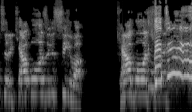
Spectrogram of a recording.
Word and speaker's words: Seahawks: All right, now on to the Cowboys and the Seahawks. Cowboys Did trying you hear him say y'all name wrong? He called y'all Seawalks like y'all Ewoks or something. Not Seahawks, but Seawalks.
